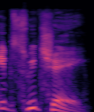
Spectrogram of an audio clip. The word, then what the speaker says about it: Ipswich: I was very wrong when I just said that Ipswich is clearly a Native American name. It's pronounced Ipswich.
